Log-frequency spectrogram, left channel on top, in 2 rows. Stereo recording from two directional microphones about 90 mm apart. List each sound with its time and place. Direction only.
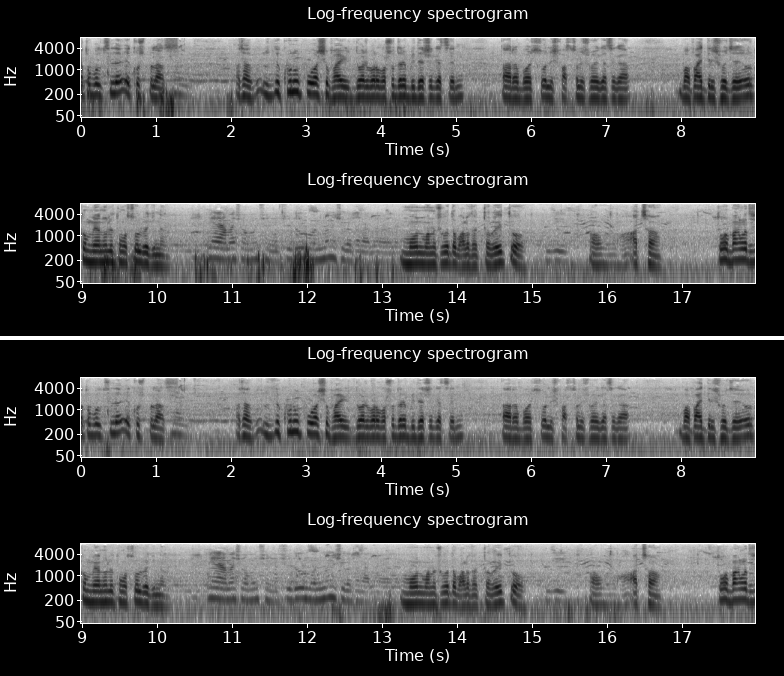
0.0 s speech: 90° left
2.0 s speech: 75° left (ahead or behind); by 10.1 s 90° left
10.7 s speech: 45° left (ahead or behind)
13.3 s speech: 90° left
16.3 s speech: 65° left (ahead or behind)
17.5 s speech: 85° left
